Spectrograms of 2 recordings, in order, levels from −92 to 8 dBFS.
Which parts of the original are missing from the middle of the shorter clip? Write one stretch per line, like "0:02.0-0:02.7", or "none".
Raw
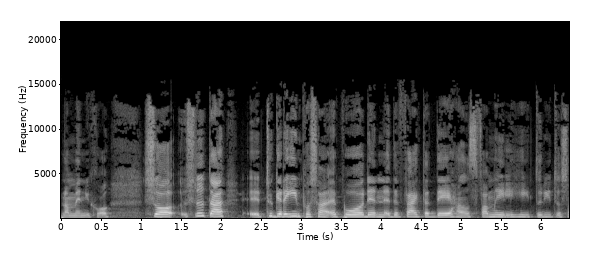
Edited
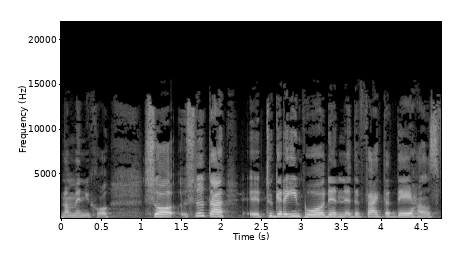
0:03.0-0:03.5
